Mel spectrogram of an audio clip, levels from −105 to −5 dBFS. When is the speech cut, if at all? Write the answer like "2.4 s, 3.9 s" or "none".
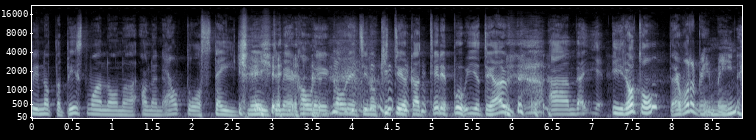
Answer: none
